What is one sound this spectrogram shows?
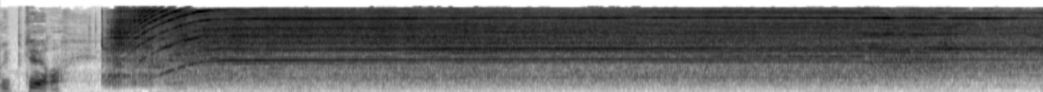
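An electric router motor starts up and runs at a steady high whine.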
